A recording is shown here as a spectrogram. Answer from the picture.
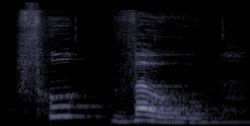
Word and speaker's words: vu wou: And the third one is fu wo, where from. Now listen and repeat again for the correct pronunciation.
